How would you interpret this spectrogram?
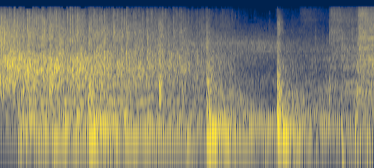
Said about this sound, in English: Good night and applause. Thank you all very much.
